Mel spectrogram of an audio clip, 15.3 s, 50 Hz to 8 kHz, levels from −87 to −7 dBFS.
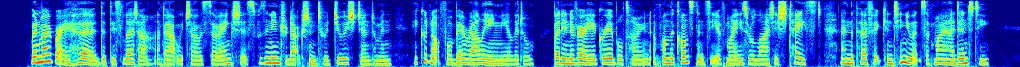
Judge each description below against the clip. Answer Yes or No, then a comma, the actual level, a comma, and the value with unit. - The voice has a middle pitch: No, high, 195 Hz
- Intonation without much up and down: Yes, narrow, 2.3 semitones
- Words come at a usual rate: Yes, average, 185 wpm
